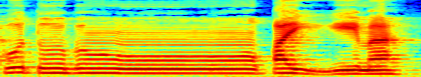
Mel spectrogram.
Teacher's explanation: یہاں اخفاء کا قاعدہ ہوگا، تنوین کے بعد حروف اخفاء میں سے قاف آ رہا ہے تو نون کی آواز کو ناک میں چھپا کر پڑھیں گے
